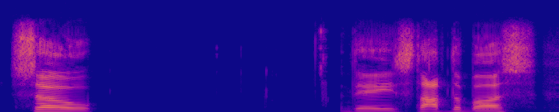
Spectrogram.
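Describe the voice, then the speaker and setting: Young american man, casual travel storytelling, slightly high voice, dry close sound. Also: fairly even intonation, drawn-out words, clean tone, dry recording. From United States. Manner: rambling, self-correcting, laughs between thoughts. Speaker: podcast host.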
